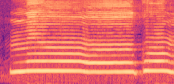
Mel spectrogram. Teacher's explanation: اخفا ہوگا، یعنی ناک میں آواز کو چھپائیں گے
